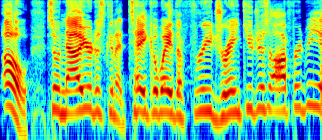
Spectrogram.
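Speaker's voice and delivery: high, loud outraged customer; imitated customer outrage; mock indignant yelling. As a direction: act out an affronted customer's accusation. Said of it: "She starts yelling at me".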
